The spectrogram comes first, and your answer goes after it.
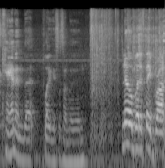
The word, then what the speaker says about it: Plagueis: He's a moon. Well, Pronounced moon. a moon. A moon. I always said moon, like Olivia Munn.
